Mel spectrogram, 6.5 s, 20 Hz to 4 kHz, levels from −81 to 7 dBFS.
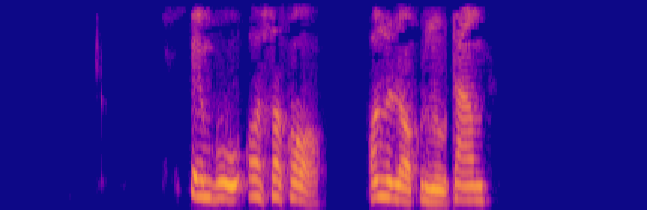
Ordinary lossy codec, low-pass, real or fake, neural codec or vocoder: MP3, 16 kbps; 3.6 kHz; fake; autoencoder, 48 kHz, 32 numbers a frame, DAC-VAE, trained on Japanese speech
